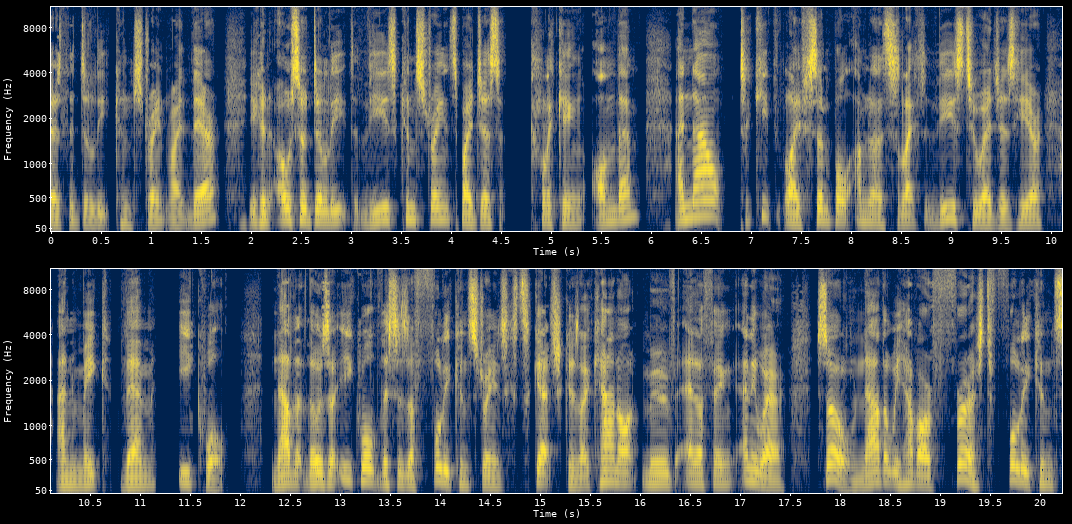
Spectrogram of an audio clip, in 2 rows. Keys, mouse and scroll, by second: 1.2-2.3 drag, 8.2-9.2 drag, 9.5-10.5 drag, 11.6-12.6 drag, 13.2-14.3 middle drag, 15.3-16.4 drag, 16.6-17.9 drag, 17.9-19.5 middle drag, 19.7 shift+middle click.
